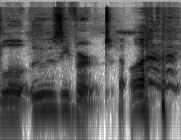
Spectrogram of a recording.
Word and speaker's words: Lil Uzi Vert: I believe that was Lil Uzi Vert. That's right. Yeah, you're gonna do that. If you say his name fast, it sounds like Lucifer, and that was done on purpose, my friend.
